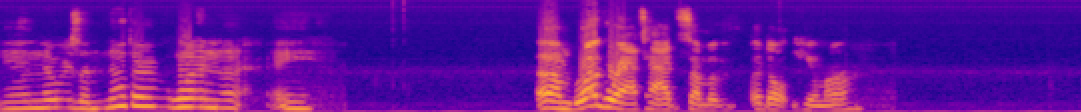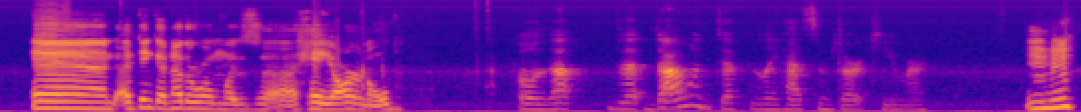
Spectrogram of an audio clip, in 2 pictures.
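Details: Adult speaker; normal speech.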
